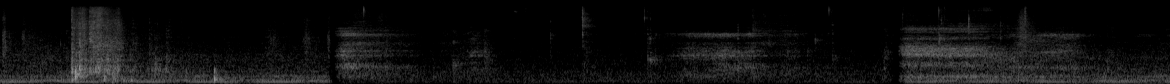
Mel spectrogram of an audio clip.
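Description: Rustling and light scraping of potting soil being handled and dropped into a glass terrarium container, with a louder gritty burst about a second in. A low steady hum runs under the first and last parts and cuts out abruptly in the middle.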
